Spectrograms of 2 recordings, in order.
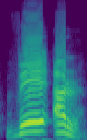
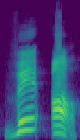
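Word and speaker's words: where: लिए आखिरी वर्ड है, इसको बोलते हैं कुछ लोग भेयर। री भेयर क्या होता है भाई? कुछ लोग बोलते हैं वेअर। वेअर, ये भी गलती। मैं आपको बता दूं कि इसका रियल प्रोनाउंसिएशन होता है वे आ।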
